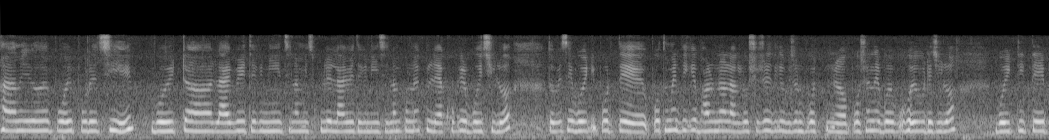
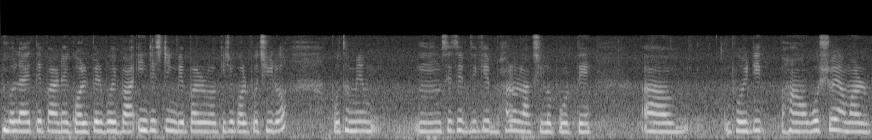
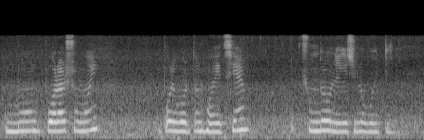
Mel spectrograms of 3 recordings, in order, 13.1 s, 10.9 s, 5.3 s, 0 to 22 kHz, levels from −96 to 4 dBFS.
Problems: background sounds at intervals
